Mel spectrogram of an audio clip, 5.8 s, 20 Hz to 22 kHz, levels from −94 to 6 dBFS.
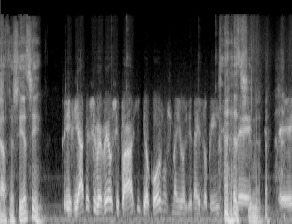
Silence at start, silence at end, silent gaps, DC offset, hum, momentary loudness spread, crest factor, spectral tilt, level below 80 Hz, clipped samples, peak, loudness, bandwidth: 0 s; 0 s; none; under 0.1%; none; 11 LU; 12 dB; -5 dB/octave; -30 dBFS; under 0.1%; -2 dBFS; -14 LUFS; 16.5 kHz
